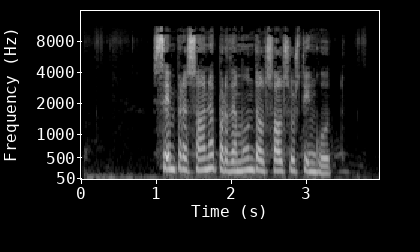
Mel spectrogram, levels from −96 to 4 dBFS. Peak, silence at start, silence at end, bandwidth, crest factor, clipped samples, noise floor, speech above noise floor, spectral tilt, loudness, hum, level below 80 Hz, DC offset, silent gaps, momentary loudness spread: -2 dBFS; 1 s; 0.65 s; 11.5 kHz; 24 dB; under 0.1%; -65 dBFS; 40 dB; -2.5 dB/octave; -23 LUFS; none; -62 dBFS; under 0.1%; none; 13 LU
